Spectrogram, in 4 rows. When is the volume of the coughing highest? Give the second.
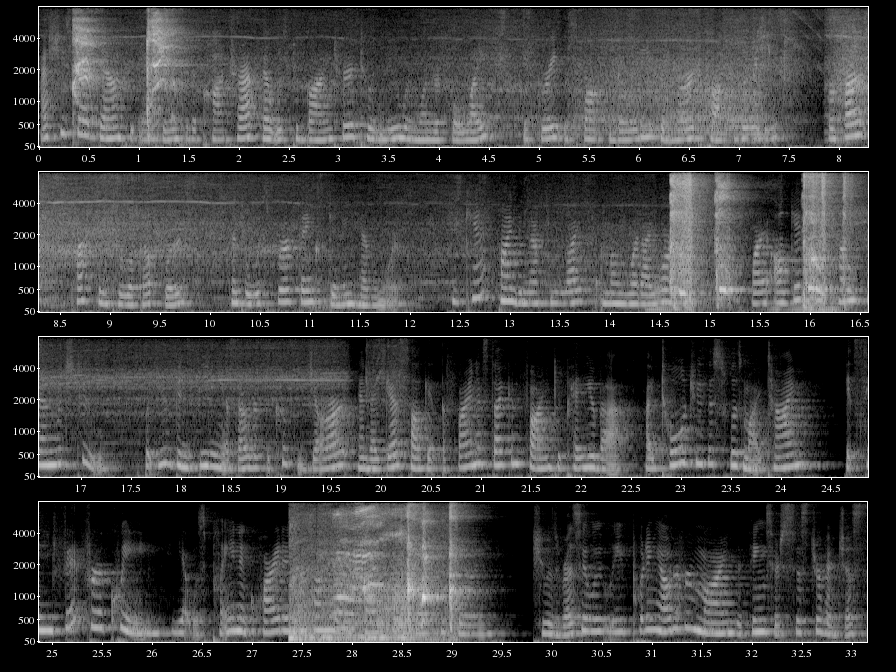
29 s.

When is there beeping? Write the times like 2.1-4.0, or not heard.
not heard.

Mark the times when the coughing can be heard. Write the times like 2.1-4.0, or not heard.
0.3-1.5, 14.4-16.4, 27.4-29.1.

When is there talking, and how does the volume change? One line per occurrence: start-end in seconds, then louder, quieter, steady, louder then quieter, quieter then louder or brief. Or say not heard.
0.0-33.1 steady.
